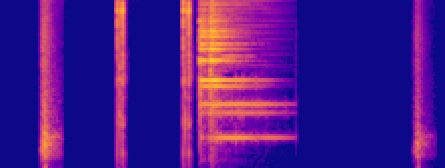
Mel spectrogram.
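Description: Sound effects of a YouTube subscribe-button animation: three short clicks, then a bell-like ding about two seconds in that rings out for nearly a second.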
